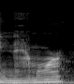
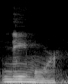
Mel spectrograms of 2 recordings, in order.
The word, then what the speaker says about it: Namor: how to say his name properly they say Namor which Namor sounds really alien if I'm being honest it'd be like Namor it's just nay like n a more but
